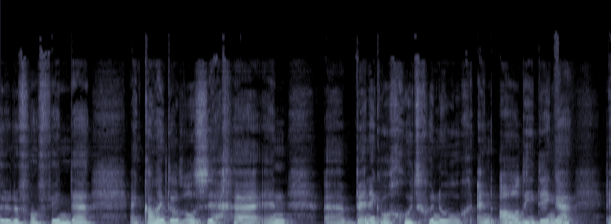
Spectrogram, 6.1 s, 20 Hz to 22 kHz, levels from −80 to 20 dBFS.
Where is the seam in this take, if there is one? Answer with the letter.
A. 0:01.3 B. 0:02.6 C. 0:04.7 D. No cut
D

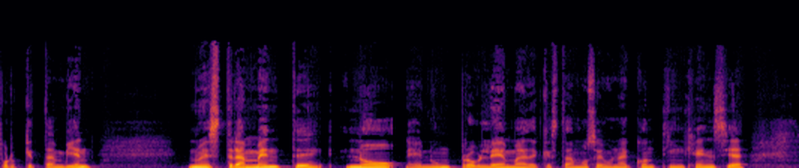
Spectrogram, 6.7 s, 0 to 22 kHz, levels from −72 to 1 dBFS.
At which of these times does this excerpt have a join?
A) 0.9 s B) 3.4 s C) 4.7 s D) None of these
B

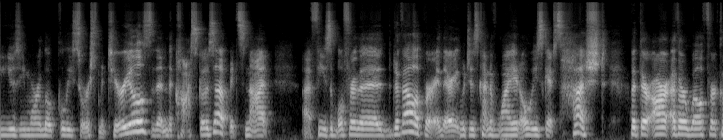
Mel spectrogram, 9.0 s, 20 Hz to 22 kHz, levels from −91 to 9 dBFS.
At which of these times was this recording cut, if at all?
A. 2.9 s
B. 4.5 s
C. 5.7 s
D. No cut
C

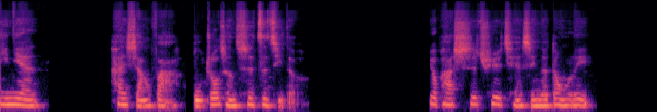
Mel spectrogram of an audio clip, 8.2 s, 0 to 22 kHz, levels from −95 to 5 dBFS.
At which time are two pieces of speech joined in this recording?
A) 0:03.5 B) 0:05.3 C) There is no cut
B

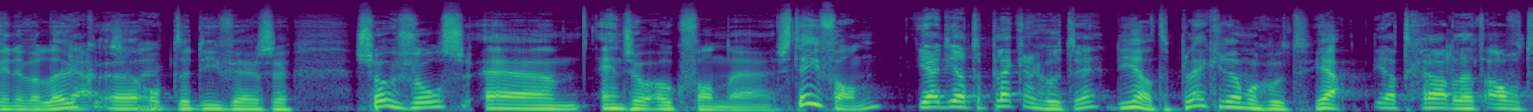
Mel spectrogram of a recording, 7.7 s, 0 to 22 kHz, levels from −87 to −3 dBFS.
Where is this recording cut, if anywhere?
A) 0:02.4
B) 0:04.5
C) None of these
B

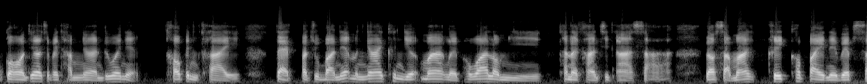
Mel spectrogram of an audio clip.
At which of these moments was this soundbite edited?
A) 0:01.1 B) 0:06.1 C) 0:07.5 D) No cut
D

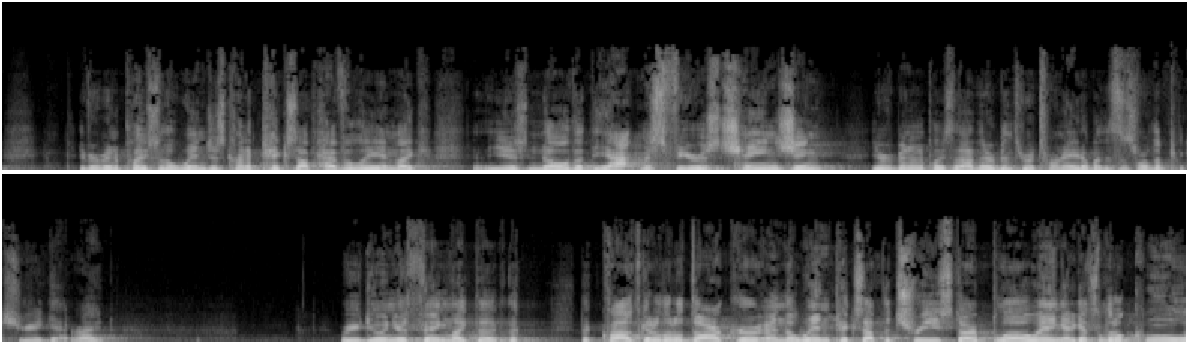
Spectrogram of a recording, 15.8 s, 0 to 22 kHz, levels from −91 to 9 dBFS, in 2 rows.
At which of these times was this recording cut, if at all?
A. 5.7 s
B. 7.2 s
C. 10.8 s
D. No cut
C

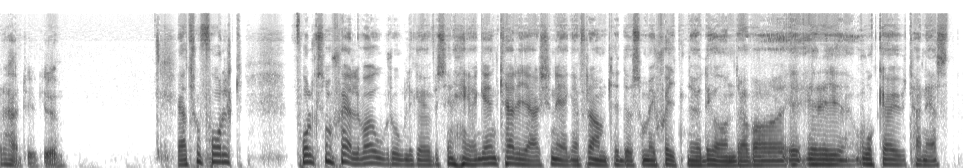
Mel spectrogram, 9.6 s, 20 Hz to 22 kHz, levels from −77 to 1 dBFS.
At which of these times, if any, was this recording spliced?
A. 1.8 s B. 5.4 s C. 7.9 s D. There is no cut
A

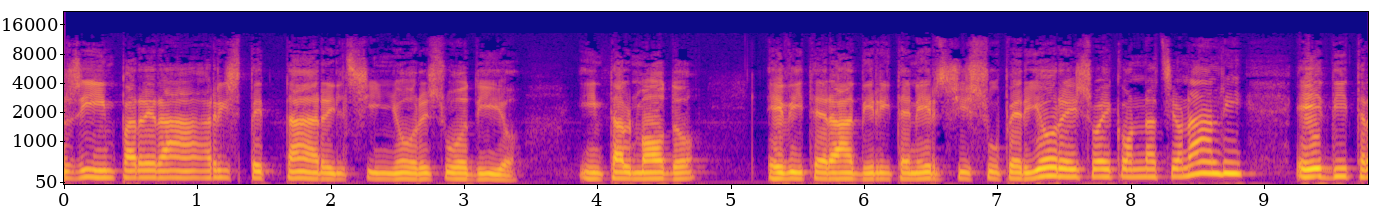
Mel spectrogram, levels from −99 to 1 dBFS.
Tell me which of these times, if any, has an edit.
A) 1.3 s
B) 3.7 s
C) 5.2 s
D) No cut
B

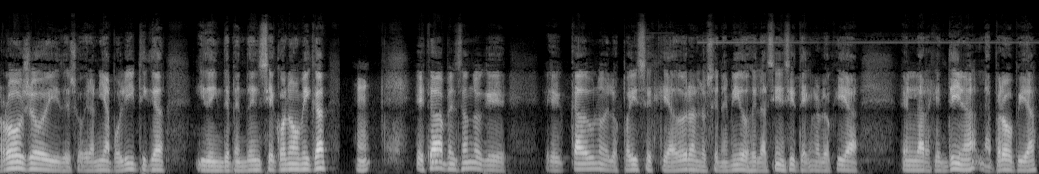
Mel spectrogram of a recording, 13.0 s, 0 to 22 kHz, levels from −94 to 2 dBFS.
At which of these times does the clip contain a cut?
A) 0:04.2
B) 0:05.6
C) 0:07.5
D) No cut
A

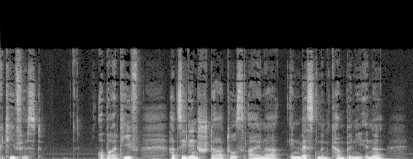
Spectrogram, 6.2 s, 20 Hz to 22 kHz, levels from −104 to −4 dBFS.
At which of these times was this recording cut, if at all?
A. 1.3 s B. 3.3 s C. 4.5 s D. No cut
A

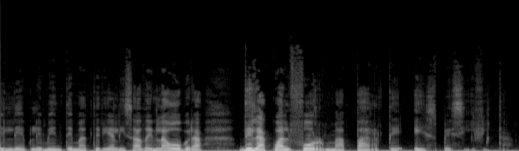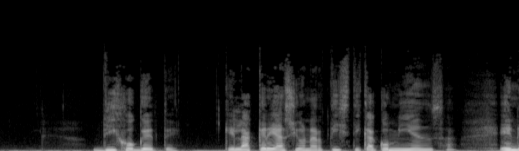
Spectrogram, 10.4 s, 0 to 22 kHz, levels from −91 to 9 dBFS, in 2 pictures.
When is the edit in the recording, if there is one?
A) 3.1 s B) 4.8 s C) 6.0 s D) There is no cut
D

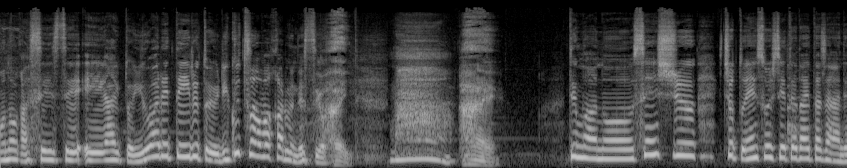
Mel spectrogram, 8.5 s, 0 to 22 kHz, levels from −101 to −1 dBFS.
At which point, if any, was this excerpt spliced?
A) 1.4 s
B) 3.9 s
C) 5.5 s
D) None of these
B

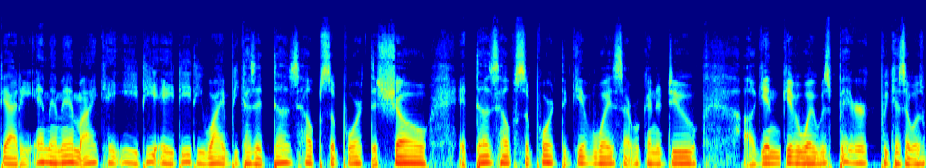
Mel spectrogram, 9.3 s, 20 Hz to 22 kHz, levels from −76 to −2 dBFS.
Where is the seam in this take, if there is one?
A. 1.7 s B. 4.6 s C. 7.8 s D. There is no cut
C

